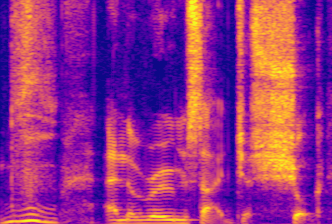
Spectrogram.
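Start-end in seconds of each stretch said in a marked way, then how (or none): 0.1-0.4 slow "woo" for a bass hit; imitated bass drop. Describing the bass hitting the room, imitated boom. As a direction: mimic the whoosh of bass hitting. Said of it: "it just went".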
